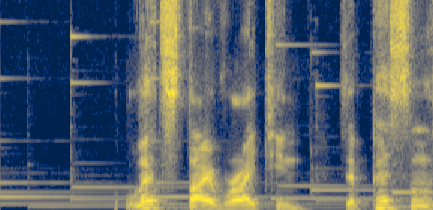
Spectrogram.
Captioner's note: enthusiastically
